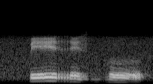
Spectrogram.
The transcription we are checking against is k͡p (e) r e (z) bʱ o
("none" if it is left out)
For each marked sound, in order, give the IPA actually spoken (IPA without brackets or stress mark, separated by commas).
e, z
